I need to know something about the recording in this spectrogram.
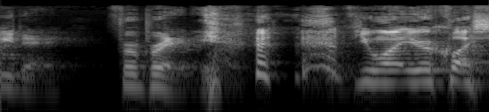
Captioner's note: laughing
